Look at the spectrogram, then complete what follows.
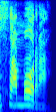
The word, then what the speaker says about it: Zamora: um uh pronounced the name uh father hinto Zamora I uh pronounced it as hinto Thora and I and you also noticed uh somehow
